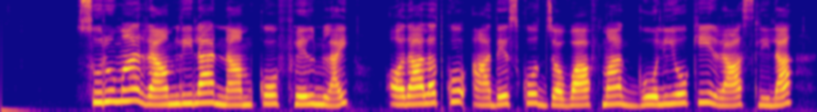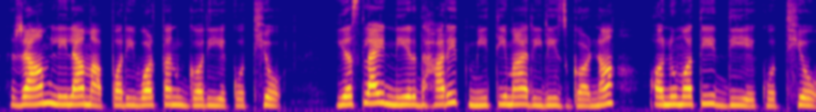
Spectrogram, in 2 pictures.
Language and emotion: Nepali, neutral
